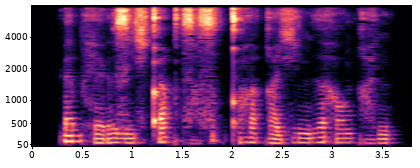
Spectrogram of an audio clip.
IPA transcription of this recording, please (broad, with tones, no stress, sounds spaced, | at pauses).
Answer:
ɽ ɛ˦ b h e˨ ɽ ɨ˦˨ z i˨˦ ç qʼ e˦ q t͡s e̤˨ sˤ | qʼ o̤˦˨ ɐ̯ q ɛ˨ ç i˧ ŋ ɨ˦ ɐ̯ h ɔ˦ ŋ q e̤˧ ŋ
